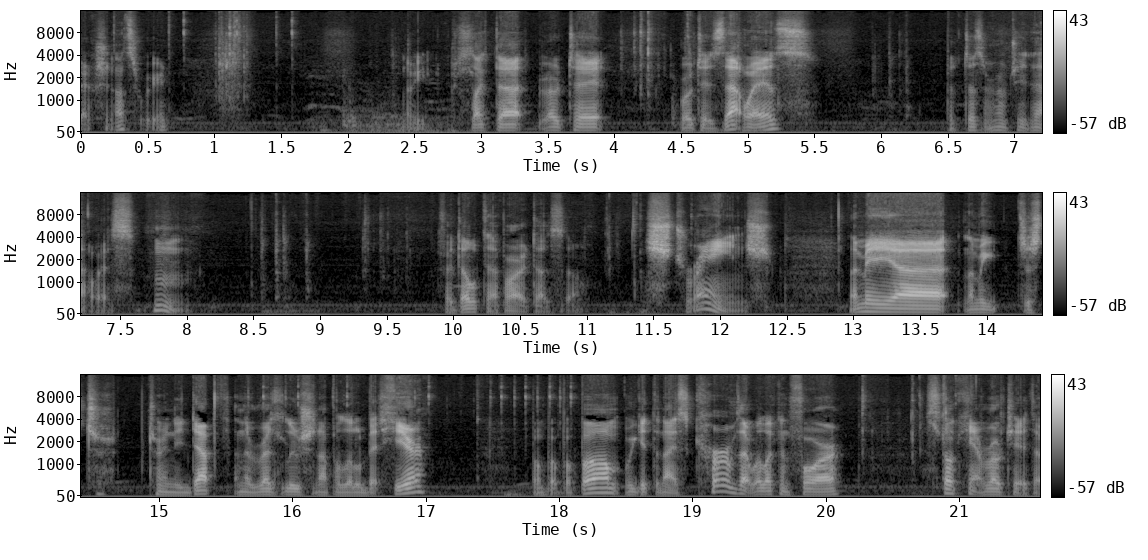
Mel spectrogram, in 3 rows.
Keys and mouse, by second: 2.3 l, 3.3 r, 5.0 KP_1, 6.0 r, 8.5 r, 19.7 r, 21.1 Tab.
